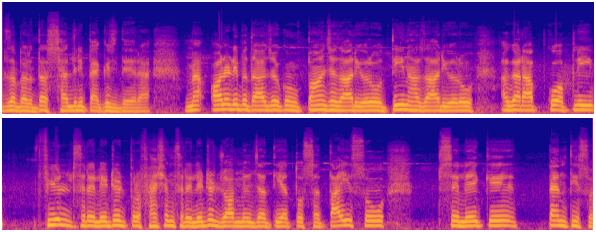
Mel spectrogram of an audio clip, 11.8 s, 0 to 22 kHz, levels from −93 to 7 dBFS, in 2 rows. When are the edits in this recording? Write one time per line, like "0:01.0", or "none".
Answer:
none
